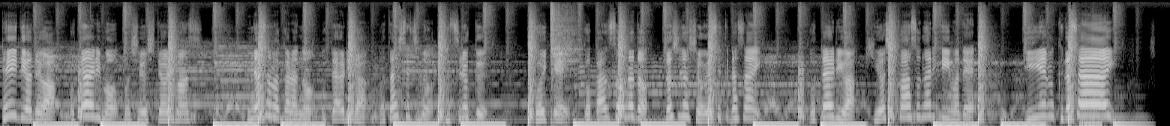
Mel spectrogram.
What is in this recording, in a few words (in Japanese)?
レイディオ CM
